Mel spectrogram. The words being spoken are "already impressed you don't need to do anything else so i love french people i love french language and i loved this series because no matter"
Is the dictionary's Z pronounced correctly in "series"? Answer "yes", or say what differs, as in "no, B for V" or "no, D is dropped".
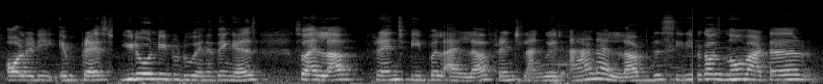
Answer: no, Z is dropped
